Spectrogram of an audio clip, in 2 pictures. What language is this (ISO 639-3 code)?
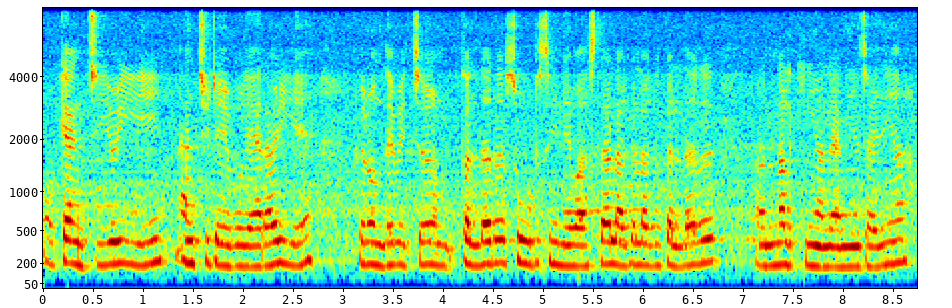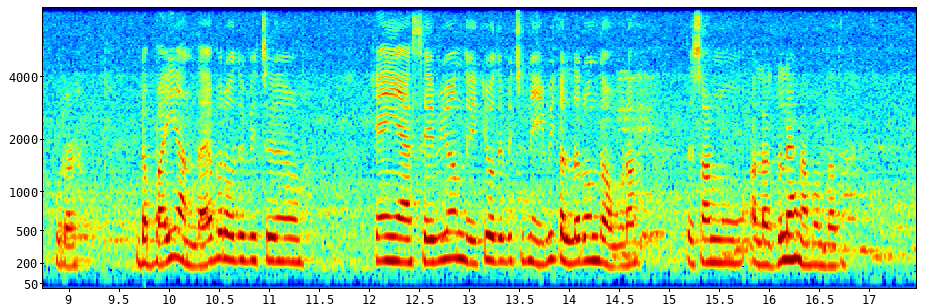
doi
